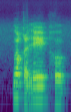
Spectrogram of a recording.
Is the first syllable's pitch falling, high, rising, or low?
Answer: high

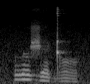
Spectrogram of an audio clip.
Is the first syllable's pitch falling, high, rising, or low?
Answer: high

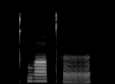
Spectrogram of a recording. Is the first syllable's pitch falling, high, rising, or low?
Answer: high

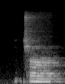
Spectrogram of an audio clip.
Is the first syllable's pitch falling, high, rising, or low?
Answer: high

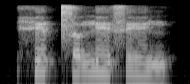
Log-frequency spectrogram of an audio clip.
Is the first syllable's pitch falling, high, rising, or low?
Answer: high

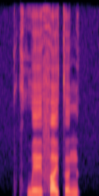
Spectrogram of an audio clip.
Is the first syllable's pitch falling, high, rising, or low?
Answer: high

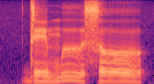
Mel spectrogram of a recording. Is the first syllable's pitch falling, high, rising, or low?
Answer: low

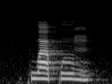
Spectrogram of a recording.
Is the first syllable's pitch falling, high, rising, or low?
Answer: falling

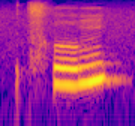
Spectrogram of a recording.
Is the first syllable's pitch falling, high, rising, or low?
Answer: rising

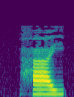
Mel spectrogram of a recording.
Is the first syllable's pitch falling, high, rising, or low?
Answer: high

